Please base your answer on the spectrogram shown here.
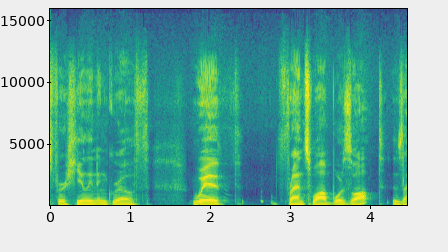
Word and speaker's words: Françoise Bourzat: medicine, indigenous wisdom, entheogens, and expanded states of consciousness for healing and growth, with Françoise Bourzat. Is that how you say it? Or am I butchering That's it? okay. Françoise Bourzat.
